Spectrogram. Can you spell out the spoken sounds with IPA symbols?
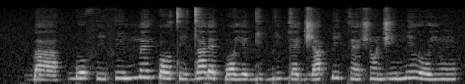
ɡ͡b a˨ | ɡ͡b o˧ f i˨ f ĩ˧ m ɛ̃˦ k͡p ɔ˧ t i˨ d a˧ ɾ ɛ˨ ɡ͡b ɔ˨ j e˨ ɡ i˨ ɡ͡b i˧ ɡ ɛ˨ d͡ʒ a˨˦ k͡p i˧ k ɛ̃˨ ʃ ɔ̃˧ d͡ʒ i˧ m i˦ l o˧ j ũ˧

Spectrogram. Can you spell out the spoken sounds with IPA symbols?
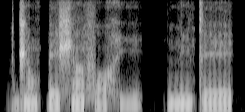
d͡ʒ ɔ̃˧ k͡p e˨ ʃ ã˧ f ɔ˧ h i˨ | n ĩ˧ t e˦

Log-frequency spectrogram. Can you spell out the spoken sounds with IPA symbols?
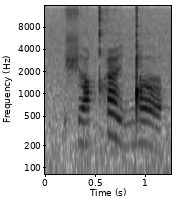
ʃ ɐ˧ qʰ e˥˧ ŋ͡ǃ ɐ˥˧

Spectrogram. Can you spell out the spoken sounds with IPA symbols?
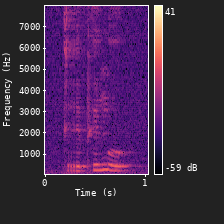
k r y˩ pʰ y˧˥ ŋ u˩

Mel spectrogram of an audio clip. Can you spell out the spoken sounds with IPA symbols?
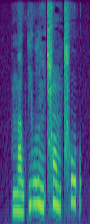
m a˨˩ w k j u˦ l ĩ˧ t͡ɕʰ ɔ̃˥˧ m t͡sʰ o˦ ʔ

